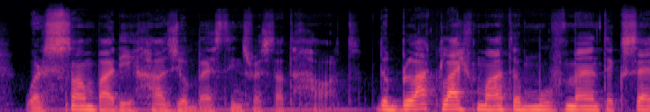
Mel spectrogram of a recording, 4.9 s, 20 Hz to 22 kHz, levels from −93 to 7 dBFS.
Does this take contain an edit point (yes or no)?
yes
